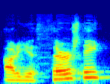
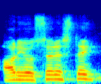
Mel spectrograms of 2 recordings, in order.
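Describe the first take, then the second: First: The pitch moves up and down. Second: The pitch stays flat throughout. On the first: The speaker calls it right. "It has to change" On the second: The speaker calls it wrong. "this is not intonation because static does not change"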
